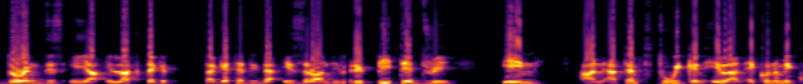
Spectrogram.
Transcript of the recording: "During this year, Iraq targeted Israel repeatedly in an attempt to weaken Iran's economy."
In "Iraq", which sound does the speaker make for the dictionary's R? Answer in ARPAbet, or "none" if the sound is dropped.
L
